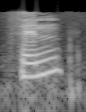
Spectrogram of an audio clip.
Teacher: As in thin is voiceless. It makes no vibration. There is no vibration at all.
